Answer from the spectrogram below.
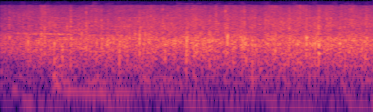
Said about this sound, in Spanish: un aplauso para él.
